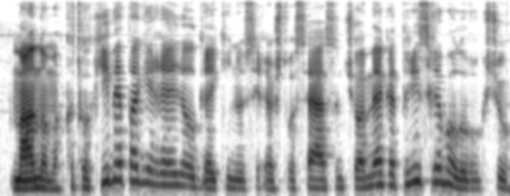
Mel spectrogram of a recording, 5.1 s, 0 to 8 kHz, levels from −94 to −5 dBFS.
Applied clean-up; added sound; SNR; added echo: none; none; none; none.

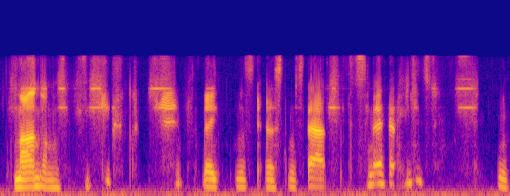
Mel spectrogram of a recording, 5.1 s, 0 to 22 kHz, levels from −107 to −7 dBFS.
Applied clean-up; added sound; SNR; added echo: neural diffusion model UNIVERSE++.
